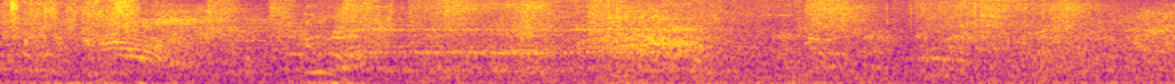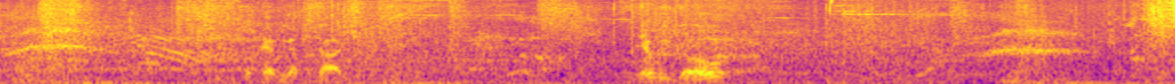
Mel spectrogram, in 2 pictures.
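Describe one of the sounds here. A man with a headset talks with animation close to a microphone.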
